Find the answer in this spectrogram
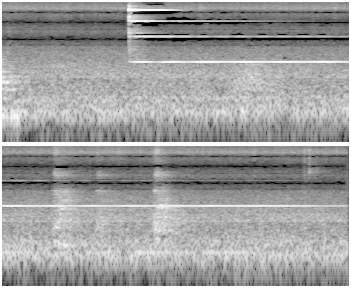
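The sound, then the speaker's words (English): A single bell chime rings out clearly before a time of meditation, its bright tone lingering and slowly fading over several seconds against a quiet, low background hum with a few soft clicks. “As we listen to the chime, let us remember our connection to each other and the world”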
